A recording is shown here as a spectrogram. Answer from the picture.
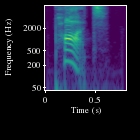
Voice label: "pot", en US; gcompris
